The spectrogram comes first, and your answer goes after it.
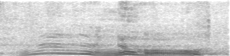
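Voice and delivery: a slow, reluctant, unconvincing no; hesitant no. Retold or imitated. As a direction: hem and haw before saying no. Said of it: "doesn't say no fast enough".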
